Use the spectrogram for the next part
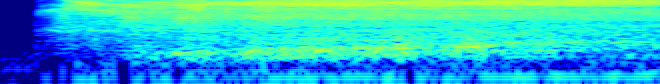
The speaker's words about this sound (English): inflates a latex balloon with an increasingly precious gas. Helium supplies are so tight, he stopped renting tanks to his customers for parties.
